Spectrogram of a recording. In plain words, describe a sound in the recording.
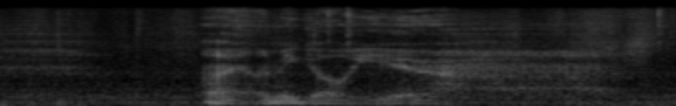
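A man speaks briefly and casually into a nearby microphone.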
